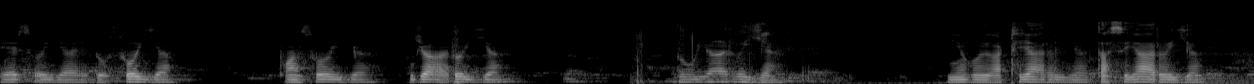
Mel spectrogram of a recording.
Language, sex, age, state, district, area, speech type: Dogri, male, 18-30, Jammu and Kashmir, Udhampur, rural, spontaneous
